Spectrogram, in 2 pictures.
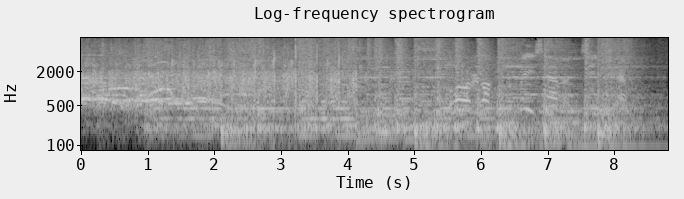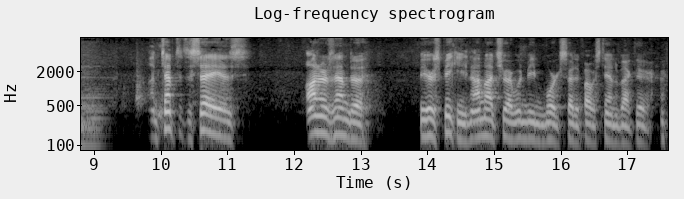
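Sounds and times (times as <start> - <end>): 
whoops: 0.0 - 2.7
crowd applause and cheering at a Golden State Warriors event: 0.0 - 8.4
speech: 10.0 - 11.3, 12.2 - 13.2, 13.9 - 17.6.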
